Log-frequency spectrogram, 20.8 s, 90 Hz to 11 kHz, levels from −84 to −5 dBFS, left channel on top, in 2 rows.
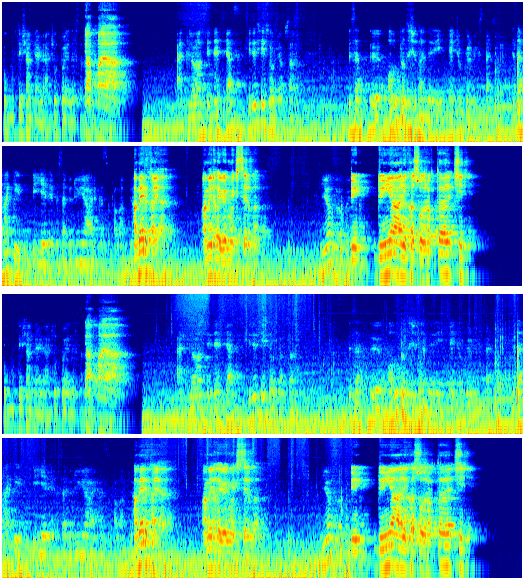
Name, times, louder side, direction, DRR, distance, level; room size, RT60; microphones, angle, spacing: voice 1, 0.0-2.0 3.4-6.0 6.9-13.2 16.7-17.7, left 1 dB, 50° left, 3 dB, 3.4 m, -38 dB
voice 2, 1.6-2.4 13.0-13.7 14.4-15.6 17.4-17.6 17.9-19.6, left 3 dB, 85° left, 0 dB, 4.3 m, -23 dB
sound 1, 2.8-17.4, right 1 dB, 85° right, 1.4 m, -34 dB
29.0 x 14.0 x 7.1 m, 0.70 s
head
